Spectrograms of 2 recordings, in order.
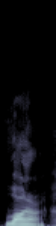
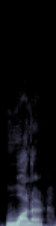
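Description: First: The t is flapped and the words run together. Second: The t is flapped and the words run together.

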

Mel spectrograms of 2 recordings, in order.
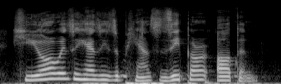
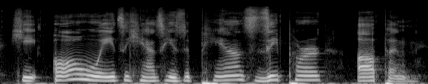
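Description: First: The sentence is spoken at a faster pace. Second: The sentence is spoken at a slow pace. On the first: "3 回目はちょっと早く" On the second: "2 回ゆっくり言って"

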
